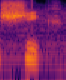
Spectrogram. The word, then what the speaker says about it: chic: check all right now it's it's pronounced Sheik okay Chic and sleek and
